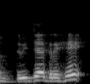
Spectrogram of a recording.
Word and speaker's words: द्विजगृहे: So only thing is dvijagrihe, we shouldn't stress for gr. Okay, it is a swarakshara only, grihe. So dvijagrihe, it should be quite normal. There is no stress on gr.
